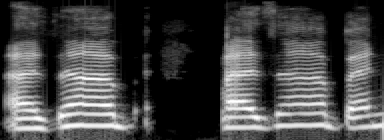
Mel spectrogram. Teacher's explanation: सुबहानका फकीना अज़ाबन नार, ये जो बन नून पे देखें तशदीद है, अज़ाब अज़ाबन, ये जो नून की गुन्ने की आवाज है नाक में, ये ज्यादा देर छुपेगी क्योंकि नून पे तशदीद है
